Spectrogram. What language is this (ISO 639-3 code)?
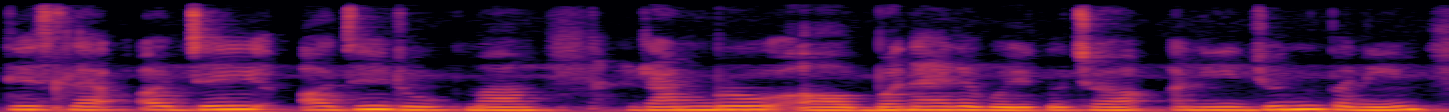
nep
